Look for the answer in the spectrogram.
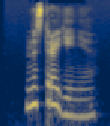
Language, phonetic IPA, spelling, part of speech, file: Russian, [nəstrɐˈjenʲɪje], настроение, noun, Ru-настроение.ogg
- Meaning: mood, spirits, sentiment (mental state)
